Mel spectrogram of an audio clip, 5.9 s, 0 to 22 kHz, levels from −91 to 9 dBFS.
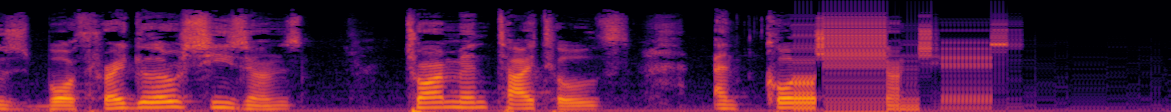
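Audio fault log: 3.99–5.85 s, robotic sound from repeated short buffers: the speech becomes a rigid 50 Hz metallic buzz, likely from a 20 ms buffer replayed over most of this stretch.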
